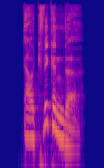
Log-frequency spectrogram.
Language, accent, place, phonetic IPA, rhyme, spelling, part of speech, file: German, Germany, Berlin, [ɛɐ̯ˈkvɪkn̩də], -ɪkn̩də, erquickende, adjective, De-erquickende.ogg
- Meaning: inflection of erquickend: 1. strong/mixed nominative/accusative feminine singular 2. strong nominative/accusative plural 3. weak nominative all-gender singular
